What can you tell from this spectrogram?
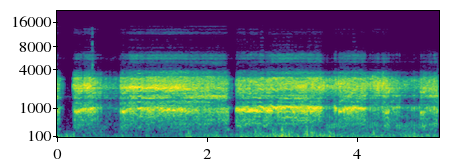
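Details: Wild boar sound used by hunters to call boar to bait, described as personally tested: harsh, drawn-out squealing held almost without pause, broken by two short gaps.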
